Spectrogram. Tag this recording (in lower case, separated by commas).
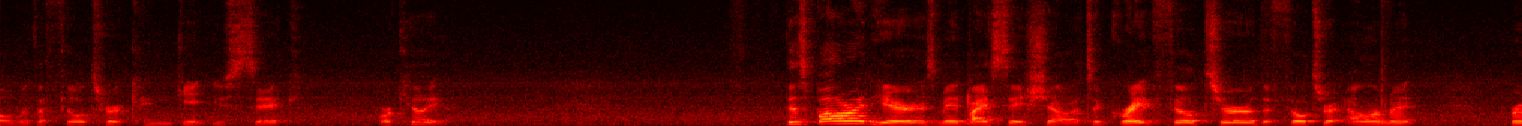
speech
